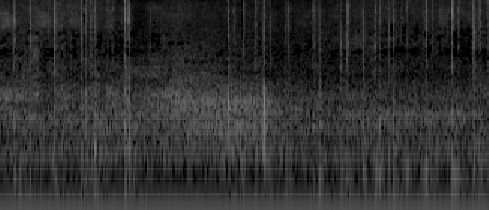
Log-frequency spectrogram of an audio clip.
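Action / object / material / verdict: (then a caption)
tap / plastic laptop keyboard / plastic / none. Fingertips and nails tap rapidly on the keys of a backlit plastic laptop keyboard. Around nineteen short, sharp clicks with bright, high edges sound over a quiet, steady hiss. Each click dies away almost instantly.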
